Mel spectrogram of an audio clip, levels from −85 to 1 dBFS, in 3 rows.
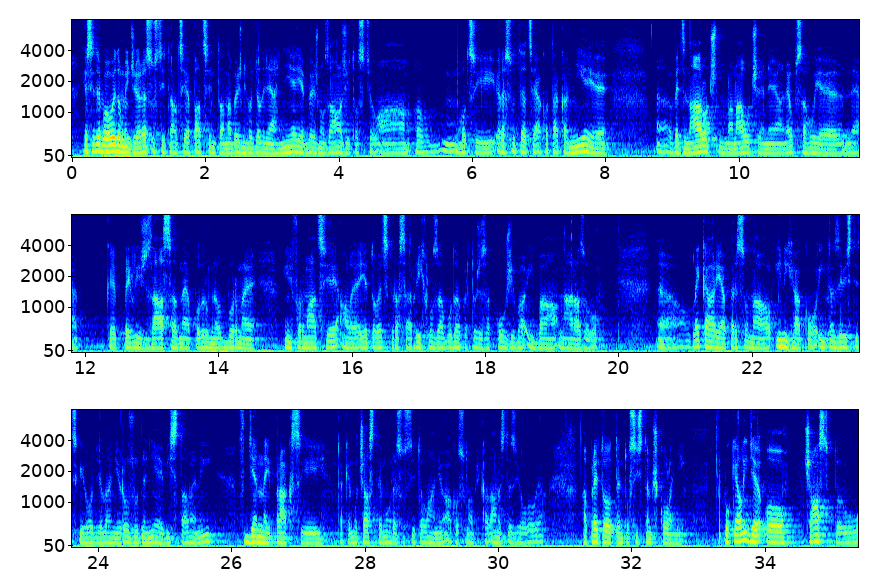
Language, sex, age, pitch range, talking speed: Slovak, male, 40-59, 115-130 Hz, 135 wpm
